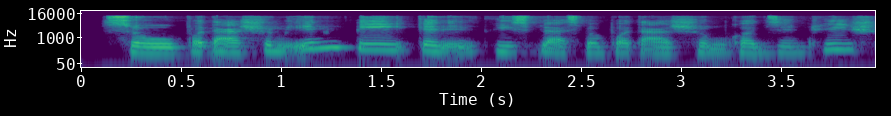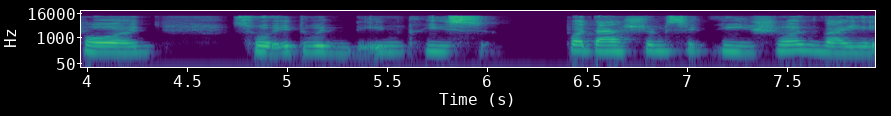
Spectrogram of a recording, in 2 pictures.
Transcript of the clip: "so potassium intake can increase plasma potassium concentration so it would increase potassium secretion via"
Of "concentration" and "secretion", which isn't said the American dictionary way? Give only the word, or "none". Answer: secretion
